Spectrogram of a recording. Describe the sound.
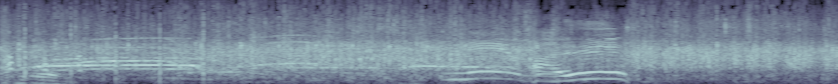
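An audience applauds a TV journalist in a dense, steady wash of clapping that holds at an even, fairly loud level throughout, with a voice briefly speaking over it partway through.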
